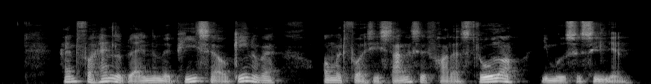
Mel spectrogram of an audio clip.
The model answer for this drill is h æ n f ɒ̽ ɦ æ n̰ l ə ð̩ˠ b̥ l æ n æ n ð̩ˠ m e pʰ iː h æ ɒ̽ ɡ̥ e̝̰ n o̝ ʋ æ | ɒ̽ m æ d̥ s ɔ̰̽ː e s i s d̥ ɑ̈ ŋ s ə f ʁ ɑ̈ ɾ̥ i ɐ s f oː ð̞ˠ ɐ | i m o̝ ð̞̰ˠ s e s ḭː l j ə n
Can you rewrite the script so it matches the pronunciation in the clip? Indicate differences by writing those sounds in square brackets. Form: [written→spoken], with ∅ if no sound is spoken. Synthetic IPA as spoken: h æ n f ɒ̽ ɦ æ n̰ l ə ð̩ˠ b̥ l æ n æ n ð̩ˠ m e pʰ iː [h→s] æ ɒ̽ ɡ̥ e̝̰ n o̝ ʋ æ | ɒ̽ m æ d̥ [s→f] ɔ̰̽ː [e→æ] s i s d̥ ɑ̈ ŋ s ə f ʁ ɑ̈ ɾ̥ [i→æ] ɐ s f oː ð̞ˠ ɐ | i m o̝ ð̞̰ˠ s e s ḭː l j ə n

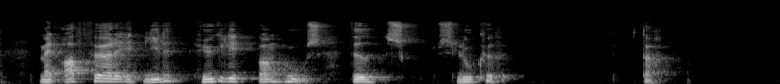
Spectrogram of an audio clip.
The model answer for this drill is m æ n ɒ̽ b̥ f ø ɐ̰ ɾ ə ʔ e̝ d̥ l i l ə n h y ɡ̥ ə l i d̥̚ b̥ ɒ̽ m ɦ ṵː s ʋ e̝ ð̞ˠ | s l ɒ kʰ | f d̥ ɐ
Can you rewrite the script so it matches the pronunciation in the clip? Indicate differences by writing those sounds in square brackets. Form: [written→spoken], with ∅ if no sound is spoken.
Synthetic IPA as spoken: m æ n ɒ̽ b̥ f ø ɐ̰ ɾ ə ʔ e̝ d̥ l i l ə [n→∅] h y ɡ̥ ə l i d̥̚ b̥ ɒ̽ m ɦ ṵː s ʋ e̝ ð̞ˠ | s l [ɒ→u] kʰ | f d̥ ɐ

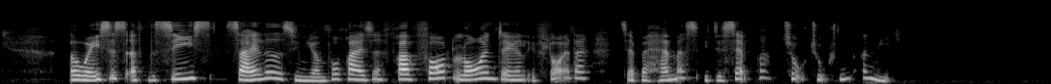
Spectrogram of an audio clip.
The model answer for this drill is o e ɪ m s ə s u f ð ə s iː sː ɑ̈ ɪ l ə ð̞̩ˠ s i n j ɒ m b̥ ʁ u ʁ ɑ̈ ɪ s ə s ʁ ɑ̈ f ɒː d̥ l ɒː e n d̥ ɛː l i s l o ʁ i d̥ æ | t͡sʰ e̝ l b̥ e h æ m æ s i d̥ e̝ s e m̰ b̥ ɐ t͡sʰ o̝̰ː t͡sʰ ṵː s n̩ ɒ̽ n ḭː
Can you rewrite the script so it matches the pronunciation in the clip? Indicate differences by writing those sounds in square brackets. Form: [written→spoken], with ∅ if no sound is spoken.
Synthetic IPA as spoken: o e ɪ [m→∅] s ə s [u→ɒ] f ð ə s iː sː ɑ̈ ɪ l ə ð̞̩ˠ s i n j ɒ m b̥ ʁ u ʁ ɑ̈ ɪ s ə [s→f] ʁ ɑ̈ f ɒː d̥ l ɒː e n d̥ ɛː l i [s→f] l o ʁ i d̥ æ | t͡sʰ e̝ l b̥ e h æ m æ s i d̥ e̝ s e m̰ b̥ ɐ t͡sʰ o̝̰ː t͡sʰ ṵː s n̩ ɒ̽ n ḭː

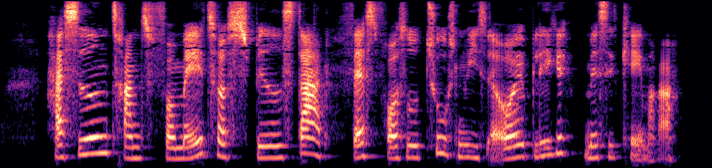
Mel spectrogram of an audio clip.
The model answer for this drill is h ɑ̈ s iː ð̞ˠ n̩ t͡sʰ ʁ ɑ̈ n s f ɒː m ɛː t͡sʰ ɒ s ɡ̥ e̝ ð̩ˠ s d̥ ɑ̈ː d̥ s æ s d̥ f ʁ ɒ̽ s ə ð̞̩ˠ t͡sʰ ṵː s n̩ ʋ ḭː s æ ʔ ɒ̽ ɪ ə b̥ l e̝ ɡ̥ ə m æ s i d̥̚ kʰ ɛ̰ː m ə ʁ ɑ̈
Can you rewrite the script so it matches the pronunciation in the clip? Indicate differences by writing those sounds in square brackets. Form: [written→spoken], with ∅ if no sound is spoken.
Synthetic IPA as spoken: h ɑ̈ s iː ð̞ˠ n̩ t͡sʰ ʁ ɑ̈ n s f [ɒː→ɒ] m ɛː t͡sʰ ɒ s [ɡ̥→b̥] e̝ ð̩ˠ s d̥ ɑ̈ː d̥ [s→f] æ s d̥ f ʁ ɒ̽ s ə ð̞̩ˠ t͡sʰ ṵː s n̩ ʋ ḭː s æ ʔ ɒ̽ ɪ ə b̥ l e̝ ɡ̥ ə m [æ→e] s i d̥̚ kʰ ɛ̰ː m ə ʁ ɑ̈

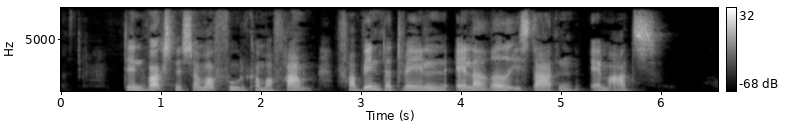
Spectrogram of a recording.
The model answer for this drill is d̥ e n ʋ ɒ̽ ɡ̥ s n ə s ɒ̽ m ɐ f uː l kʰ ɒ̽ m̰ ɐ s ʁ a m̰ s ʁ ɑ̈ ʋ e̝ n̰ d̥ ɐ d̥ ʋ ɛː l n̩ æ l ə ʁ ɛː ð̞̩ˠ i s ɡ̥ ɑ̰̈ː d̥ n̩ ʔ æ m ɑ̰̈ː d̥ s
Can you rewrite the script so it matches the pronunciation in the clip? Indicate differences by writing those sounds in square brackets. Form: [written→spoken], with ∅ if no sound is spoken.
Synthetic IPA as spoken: d̥ e n ʋ ɒ̽ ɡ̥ s n ə s ɒ̽ m ɐ f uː l kʰ ɒ̽ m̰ ɐ [s→f] ʁ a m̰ [s→f] ʁ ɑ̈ ʋ e̝ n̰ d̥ ɐ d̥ ʋ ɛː l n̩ æ l ə ʁ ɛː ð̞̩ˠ i s [ɡ̥→d̥] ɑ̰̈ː d̥ n̩ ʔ æ m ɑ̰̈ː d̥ s

